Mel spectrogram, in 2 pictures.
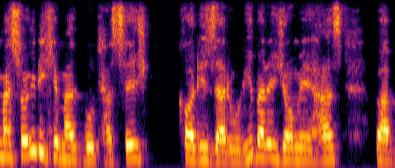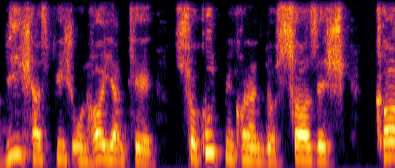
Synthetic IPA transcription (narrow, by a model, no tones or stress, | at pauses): mæsɒːjeliːkʰemæzbuːt̪hæst̪eʃ | kʰɒːɾiːzæɾuːɾiːbæɾɒːjed͡ʒɒːmeeɦæst̪væbiːʃæzpʰiːʃunɦɒːiːæmcʰe̞ | sokʰuːt̪̚miːkʰo̞nænd̪osɒːzeʃ | kʰɒː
